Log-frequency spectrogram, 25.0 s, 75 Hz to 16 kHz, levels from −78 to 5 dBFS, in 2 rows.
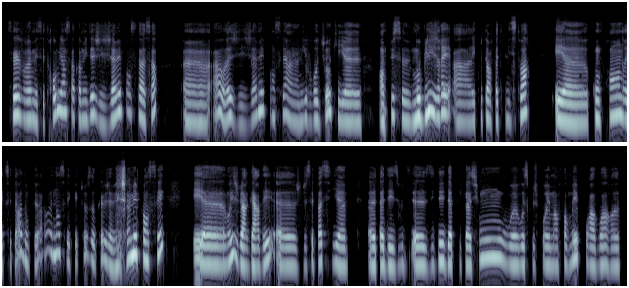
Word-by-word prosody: C'est 215 Hz, 0 st, +6 dB
vrai, 185 Hz, -2 st, -2 dB
mais 175 Hz, -2 st, -4 dB
c'est 160 Hz, 0 st, -14 dB
trop 205 Hz, +6 st, -1 dB
bien 250 Hz, -1 st, +3 dB
ça 220 Hz, -5 st, -6 dB
comme 185 Hz, -1 st, -4 dB
idée, 215 Hz, +4 st, 0 dB
j'ai 165 Hz, -6 st, -9 dB
jamais 185 Hz, +11 st, +1 dB
pensé 240 Hz, -2 st, -11 dB
à 190 Hz, -3 st, +2 dB
ça. 220 Hz, +7 st, -2 dB, 0.6 s
Heu, -, -, -6 dB
ah 165 Hz, +7 st, -3 dB
ouais, 190 Hz, +3 st, +1 dB
j'ai 155 Hz, -3 st, -15 dB
jamais 190 Hz, -, -2 dB
pensé 210 Hz, -3 st, -13 dB
à 220 Hz, -, -4 dB
un 170 Hz, -3 st, -7 dB
livre 170 Hz, 0 st, -9 dB
audio 190 Hz, +7 st, 0 dB
qui 180 Hz, -7 st, -5 dB
heu, 165 Hz, -1 st, 0 dB, 0.4 s
en -, -, +2 dB
plus 205 Hz, +3 st, -6 dB
heu, 175 Hz, -2 st, -1 dB
m'obligerait 210 Hz, +5 st, +6 dB
à 165 Hz, -1 st, -7 dB
écouter, 175 Hz, +3 st, -5 dB
en 180 Hz, -, +1 dB
fait, 175 Hz, 0 st, -6 dB
l'histoire 190 Hz, +7 st, 0 dB, 0.5 s
et 180 Hz, -2 st, +9 dB
heu, 160 Hz, -1 st, +2 dB
comprendre 200 Hz, +2 st, +1 dB
et 180 Hz, -, 0 dB
cetera 280 Hz, -, -7 dB
donc 195 Hz, -8 st, -6 dB
heu, -, -, -5 dB
ah 265 Hz, -, -15 dB
ouais, 290 Hz, -2 st, -6 dB
non, 255 Hz, +2 st, +1 dB
c'est 255 Hz, -9 st, -9 dB
quelque -, -, -16 dB
chose 240 Hz, -4 st, -10 dB
auquel 200 Hz, +2 st, -4 dB
j'avais 165 Hz, -5 st, -3 dB
jamais 235 Hz, +9 st, +8 dB
pensé 225 Hz, -, 0 dB, 0.5 s
et 110 Hz, +7 st, +5 dB
heu, 175 Hz, -1 st, +4 dB
oui, 235 Hz, +6 st, +3 dB
je 225 Hz, -, -2 dB
vais 185 Hz, -1 st, +6 dB
regarder 165 Hz, +6 st, +1 dB
heu. 165 Hz, -, 0 dB
Je 165 Hz, -, -15 dB
sais 165 Hz, -, -9 dB
pas 185 Hz, -, 0 dB
si 185 Hz, -1 st, -7 dB
heu 160 Hz, -1 st, +1 dB, 0.5 s
heu, 165 Hz, 0 st, +3 dB
tu 175 Hz, -, 0 dB
as -, -, +5 dB
des 160 Hz, -1 st, -2 dB
out 175 Hz, -, -12 dB
s 160 Hz, -, -31 dB
heu, 170 Hz, 0 st, +3 dB
des 160 Hz, +1 st, -12 dB
idées 195 Hz, +4 st, +1 dB
d'applications 210 Hz, +7 st, +1 dB
ou 180 Hz, -4 st, -3 dB
heu 170 Hz, -, +3 dB
où 170 Hz, +1 st, -2 dB
est-ce -, -, -9 dB
que -, -, -17 dB
je 170 Hz, -, -17 dB
pourrais 170 Hz, -1 st, -3 dB
m'informer 170 Hz, +5 st, -3 dB
pour 180 Hz, -2 st, -7 dB
avoir, 165 Hz, 0 st, -3 dB
heu 160 Hz, 0 st, -4 dB
180 Hz, 205 wpm, -22 LUFS, 165-210 Hz, 0.6 s, et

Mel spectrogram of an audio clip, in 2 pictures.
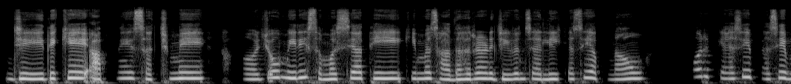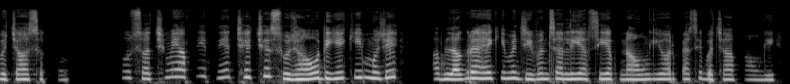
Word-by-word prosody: जी 250 Hz, 0 st, +4 dB
देखिए, 285 Hz, +3 st, +4 dB
आपने 280 Hz, 0 st, -1 dB
सच 245 Hz, -2 st, -1 dB
में 280 Hz, +1 st, +3 dB, 0.4 s
अ, 240 Hz, 0 st, -3 dB
जो 250 Hz, +7 st, 0 dB
मेरी 310 Hz, 0 st, +3 dB
समस्या 245 Hz, +2 st, +1 dB
थी 275 Hz, 0 st, +3 dB
कि 270 Hz, -, -6 dB
मैं 270 Hz, +1 st, +1 dB
साधारण 245 Hz, +2 st, +1 dB
जीवन 245 Hz, +2 st, -1 dB
शैली 245 Hz, -1 st, -1 dB
कैसे 255 Hz, +5 st, -4 dB
अपनाऊँ 255 Hz, 0 st, -2 dB, 0.5 s
और 360 Hz, 0 st, -4 dB
कैसे 275 Hz, +5 st, -3 dB
पैसे 290 Hz, -1 st, -3 dB
बचा 235 Hz, -1 st, 0 dB
सकूँ। 225 Hz, -2 st, -8 dB, 0.5 s
तो 305 Hz, -, -8 dB
सच 260 Hz, 0 st, -4 dB
में 340 Hz, +1 st, -4 dB
आपने 350 Hz, +3 st, -2 dB
इतने 315 Hz, -3 st, -9 dB
अच्छे-अच्छे 340 Hz, +2 st, -2 dB
सुझाव 245 Hz, -4 st, +4 dB
दिए 275 Hz, 0 st, +3 dB
कि 320 Hz, +2 st, -3 dB
मुझे 305 Hz, +1 st, +1 dB, 0.4 s
अब 250 Hz, -1 st, -2 dB
लग 235 Hz, +1 st, +4 dB
रहा 285 Hz, 0 st, +5 dB
है 275 Hz, 0 st, +4 dB
कि 280 Hz, +1 st, -6 dB
मैं 280 Hz, 0 st, +1 dB
जीवन 250 Hz, 0 st, +1 dB
शैली 250 Hz, -1 st, +2 dB
ऐसी 250 Hz, +1 st, 0 dB
अपनाऊँगी 230 Hz, 0 st, 0 dB
और 245 Hz, 0 st, 0 dB
पैसे 250 Hz, +3 st, -5 dB
बचा 230 Hz, -2 st, -3 dB
पाऊँगी। 215 Hz, -1 st, -8 dB
260 Hz, 175 wpm, -21 LUFS, 240-285 Hz, 0.5 s, रहा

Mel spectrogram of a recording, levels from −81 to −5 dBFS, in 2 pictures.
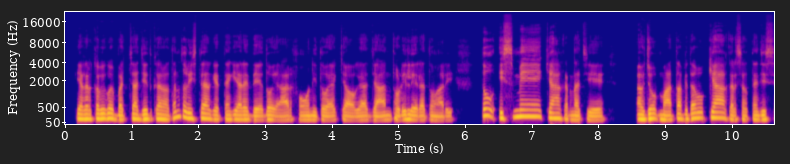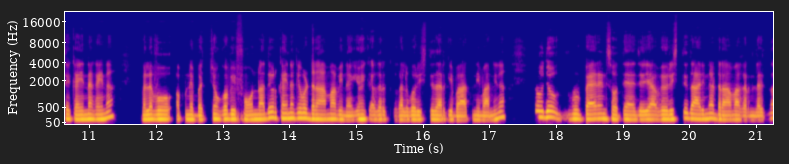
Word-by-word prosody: कि 140 Hz, -, +1 dB
अगर 130 Hz, 0 st, +3 dB
कभी 140 Hz, 0 st, +4 dB
कोई 145 Hz, +1 st, +4 dB
बच्चा 125 Hz, +3 st, 0 dB
ज़िद 130 Hz, 0 st, +2 dB
कर 135 Hz, -, +2 dB
रहा 130 Hz, -, +3 dB
होता 120 Hz, +8 st, -2 dB
है -, -, 0 dB
ना -, -, -1 dB
तो 185 Hz, -, +2 dB
रिश्तेदार 140 Hz, -2 st, +1 dB
कहते 120 Hz, 0 st, -3 dB
हैं 120 Hz, -, -1 dB
कि, 125 Hz, -, 0 dB
"अरे 120 Hz, 0 st, +1 dB
दे 105 Hz, -1 st, -1 dB
दो 120 Hz, +2 st, 0 dB
यार, 105 Hz, 0 st, -3 dB
फ़ोन 110 Hz, -2 st, -3 dB
ही 110 Hz, -, 0 dB
तो 105 Hz, 0 st, -3 dB
है। 105 Hz, +1 st, -2 dB
क्या 110 Hz, 0 st, -4 dB
हो 100 Hz, -1 st, -2 dB
गया? 105 Hz, +2 st, -1 dB
जान 105 Hz, +1 st, -2 dB
थोड़ी 110 Hz, +3 st, +1 dB
ले 120 Hz, -3 st, +2 dB
रहा 110 Hz, 0 st, -1 dB
है -, -, -7 dB
तुम्हारी।" 105 Hz, -1 st, -4 dB, 0.4 s
तो 215 Hz, -3 st, +1 dB
इसमें 195 Hz, +6 st, +2 dB
क्या 150 Hz, -2 st, +2 dB
करना 110 Hz, -3 st, -1 dB
चाहिए? 105 Hz, -1 st, -2 dB, 0.5 s
और 125 Hz, -1 st, +5 dB
जो 140 Hz, +3 st, +4 dB, 0.2 s
माता-पिता 130 Hz, +4 st, +1 dB
हैं, 150 Hz, -, +2 dB
वो 160 Hz, -, 0 dB
क्या 160 Hz, -2 st, +3 dB
कर 115 Hz, -2 st, -1 dB
सकते 115 Hz, -1 st, -4 dB
हैं? 115 Hz, -, 0 dB
जिससे 125 Hz, +3 st, -1 dB
कहीं 120 Hz, -1 st, +1 dB
न 130 Hz, +1 st, +3 dB
कहीं 125 Hz, +1 st, +2 dB
ना 170 Hz, +7 st, 0 dB, 0.4 s
मतलब 125 Hz, +1 st, +3 dB
वो 125 Hz, 0 st, +4 dB
अपने 125 Hz, +2 st, 0 dB
बच्चों 125 Hz, +3 st, -1 dB
को 130 Hz, +1 st, +2 dB
भी 130 Hz, 0 st, +3 dB
फ़ोन 125 Hz, -1 st, -1 dB
ना 130 Hz, 0 st, +3 dB
दें 150 Hz, -, 0 dB
और 165 Hz, -, +1 dB
कहीं 145 Hz, -1 st, +2 dB
न 150 Hz, +1 st, +2 dB
कहीं 155 Hz, +1 st, 0 dB
वो 155 Hz, -, +3 dB
ड्रामा 130 Hz, 0 st, +2 dB
भी 125 Hz, -1 st, -1 dB
नहीं 110 Hz, -1 st, -3 dB
क्योंकि 125 Hz, +1 st, +1 dB
अगर 120 Hz, +1 st, -2 dB, 0.2 s
कल 110 Hz, -1 st, -1 dB
को 120 Hz, +1 st, +1 dB
रिश्तेदार 120 Hz, 0 st, -1 dB
की 120 Hz, 0 st, -3 dB
बात 105 Hz, -1 st, -1 dB
नहीं 115 Hz, -1 st, -3 dB
मानी 110 Hz, +3 st, -1 dB
ना, 170 Hz, +5 st, 0 dB, 0.5 s
तो 180 Hz, -1 st, +1 dB
जो 175 Hz, 0 st, +3 dB, 0.3 s
वो 135 Hz, 0 st, +2 dB
पेरेंट्स 135 Hz, +1 st, +1 dB
होते 125 Hz, 0 st, 0 dB
हैं 120 Hz, -1 st, 0 dB
जो 120 Hz, -, -1 dB
या 120 Hz, 0 st, +1 dB
फिर 125 Hz, 0 st, +2 dB
रिश्तेदार 130 Hz, +1 st, 0 dB
ही -, -, 0 dB
ना 145 Hz, +2 st, +1 dB
ड्रामा 115 Hz, 0 st, 0 dB
करने 110 Hz, -1 st, -5 dB
लगते 110 Hz, -, -5 dB
हैं -, -, -30 dB
125 Hz, 270 wpm, -20 LUFS, 115-135 Hz, 0.5 s, और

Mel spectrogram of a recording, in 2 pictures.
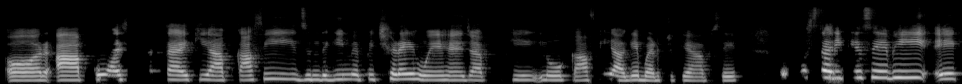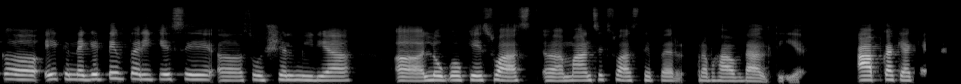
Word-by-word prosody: और 190 Hz, 0 st, +3 dB
आपको 200 Hz, +2 st, +5 dB
ऐसा 215 Hz, +9 st, -5 dB
लगता 315 Hz, -9 st, -3 dB
है 210 Hz, 0 st, +3 dB
कि 225 Hz, +2 st, -8 dB
आप 200 Hz, 0 st, -6 dB
काफ़ी 245 Hz, +5 st, -3 dB
ज़िंदगी 215 Hz, +1 st, -1 dB
में 230 Hz, -1 st, +1 dB
पिछड़े 235 Hz, +2 st, +2 dB
हुए 205 Hz, -4 st, +1 dB
हैं, 200 Hz, 0 st, -2 dB
जबकि 200 Hz, +1 st, -7 dB
लोग 200 Hz, 0 st, -2 dB
काफ़ी 195 Hz, -, -5 dB
आगे 195 Hz, +3 st, +1 dB
बढ़ 185 Hz, -2 st, 0 dB
चुके 185 Hz, +1 st, -10 dB
हैं 185 Hz, -, -1 dB
आपसे। 175 Hz, +1 st, -6 dB, 0.5 s
तो -, -, -4 dB, 0.2 s
उस 320 Hz, -, -12 dB
तऱीके 310 Hz, 0 st, +5 dB
से 310 Hz, 0 st, +2 dB
भी 315 Hz, +1 st, +4 dB
एक 245 Hz, -, +1 dB
एक 240 Hz, +2 st, 0 dB
नेगेटिव 235 Hz, +4 st, +1 dB
तऱीके 235 Hz, -1 st, 0 dB
से 230 Hz, -2 st, 0 dB
अ, 185 Hz, -2 st, -5 dB
सोशल 210 Hz, 0 st, -1 dB
मीडिया 190 Hz, -2 st, 0 dB, 0.5 s
अ, 180 Hz, +1 st, +2 dB
लोगों 195 Hz, 0 st, +2 dB
के 200 Hz, -1 st, +5 dB
स्वास्थ 185 Hz, -4 st, -1 dB
अ, 175 Hz, -1 st, 0 dB
मानसिक 185 Hz, +4 st, -2 dB
स्वास्थ्य 185 Hz, -2 st, -3 dB
पर 90 Hz, -, -6 dB, 0.2 s
प्रभाव 175 Hz, -2 st, -2 dB
डालती 155 Hz, -6 st, -4 dB
है। -, -, -10 dB, 0.6 s
आपका 205 Hz, +2 st, +6 dB
क्या 195 Hz, -3 st, -1 dB
कहना 320 Hz, -, -17 dB
है? -, -, -28 dB
205 Hz, 155 wpm, -23 LUFS, 190-230 Hz, 0.6 s, आपका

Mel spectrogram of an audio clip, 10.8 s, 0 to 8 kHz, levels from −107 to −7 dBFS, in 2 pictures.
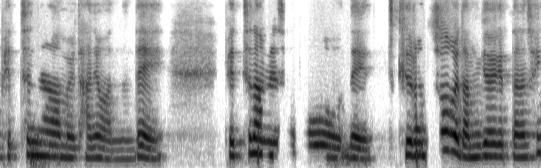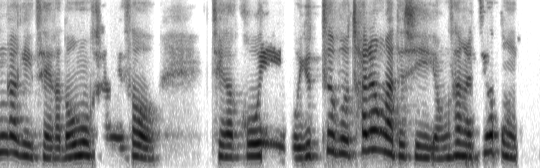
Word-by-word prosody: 베트남을 210 Hz, -1 st, 0 dB
다녀왔는데 185 Hz, 0 st, -3 dB, 0.6 s
베트남에서도 230 Hz, -5 st, 0 dB
네, 175 Hz, -3 st, +1 dB, 0.3 s
그런 235 Hz, -1 st, +5 dB
추억을 330 Hz, -3 st, +5 dB
남겨야겠다는 205 Hz, -1 st, +1 dB
생각이 270 Hz, -1 st, -1 dB
제가 190 Hz, -2 st, -4 dB
너무 220 Hz, +4 st, +3 dB
강해서 190 Hz, -2 st, -3 dB, 0.5 s
제가 205 Hz, -2 st, -2 dB
거의 220 Hz, +3 st, +2 dB, 0.3 s
뭐 185 Hz, 0 st, -2 dB
유튜브 255 Hz, +5 st, -1 dB
촬영하듯이 255 Hz, -, +1 dB
영상을 205 Hz, +4 st, 0 dB
찍었던 295 Hz, +3 st, +2 dB
것 -, -, 0 dB
같아요. -, -, -29 dB
210 Hz, 335 characters per minute, -20 LUFS, 195-235 Hz, 0.6 s, 그런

